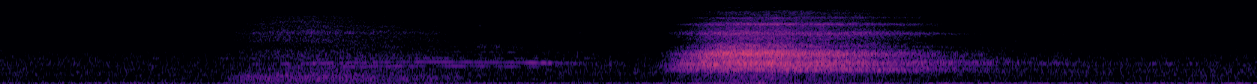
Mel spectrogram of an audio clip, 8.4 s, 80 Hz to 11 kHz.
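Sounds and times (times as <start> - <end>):
deep deliberate conscious breath: 1.5 - 3.2, 4.4 - 6.9.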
